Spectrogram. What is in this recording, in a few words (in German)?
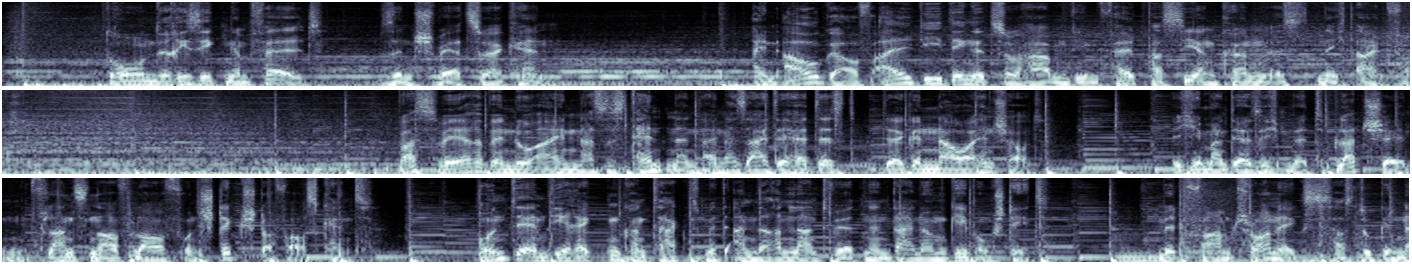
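Werbung Imagefilm, Deutsch; Farmtronics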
